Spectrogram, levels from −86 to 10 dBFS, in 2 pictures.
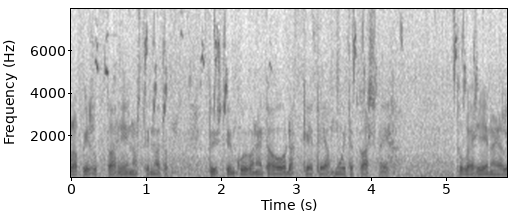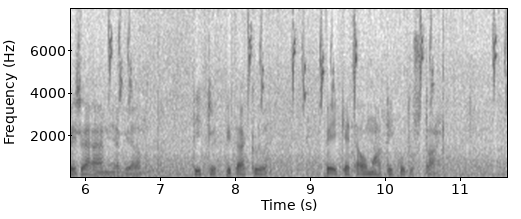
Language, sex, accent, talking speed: Finnish, male, native, 110 wpm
